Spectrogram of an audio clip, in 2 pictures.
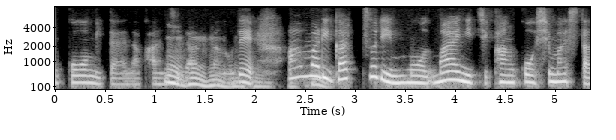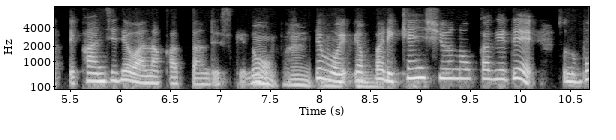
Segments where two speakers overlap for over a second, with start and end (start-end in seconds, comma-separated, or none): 1.1-2.8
